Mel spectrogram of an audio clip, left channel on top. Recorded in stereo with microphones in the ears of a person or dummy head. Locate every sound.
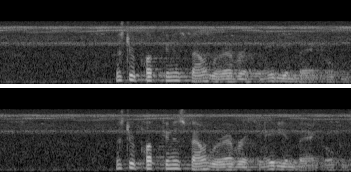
1.2 s a man speaking: 10° left (ahead or behind), 0.8 m; by 3.5 s 80° right, 3 m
